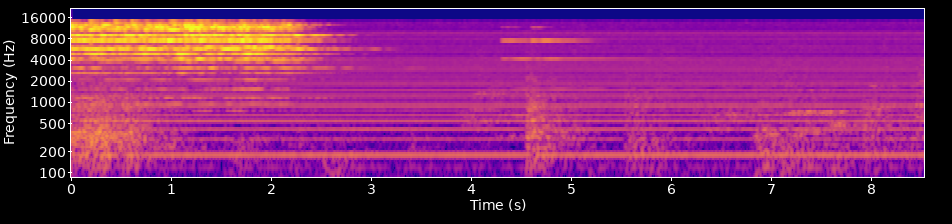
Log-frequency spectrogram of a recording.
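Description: Altar bells rung at the elevation of the host: a bright, high ringing that fades away about two and a half seconds in. After that only a steady electrical hum is left.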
